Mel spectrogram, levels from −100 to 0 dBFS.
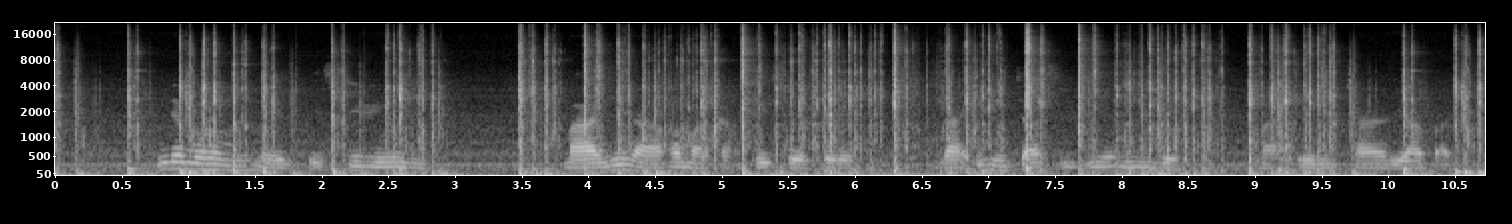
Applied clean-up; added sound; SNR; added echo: none; Typing; -4 dB; none.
